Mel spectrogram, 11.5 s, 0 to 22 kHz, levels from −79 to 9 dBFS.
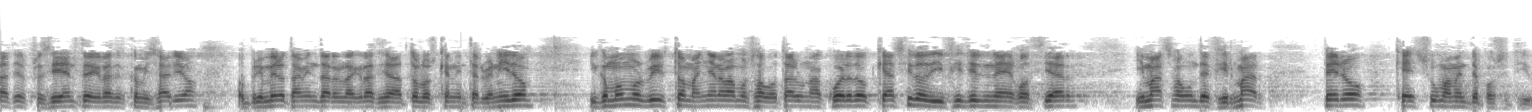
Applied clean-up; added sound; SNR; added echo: none; none; none; none.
